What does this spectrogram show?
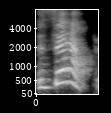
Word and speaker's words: Zapier: Like that's I mean, it's zap. You're zapping, right?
